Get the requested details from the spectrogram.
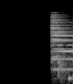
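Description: A fight bell gets a single sharp ding after a moment of silence, ringing out loud and bright with a sustained metallic shimmer that carries to the end.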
